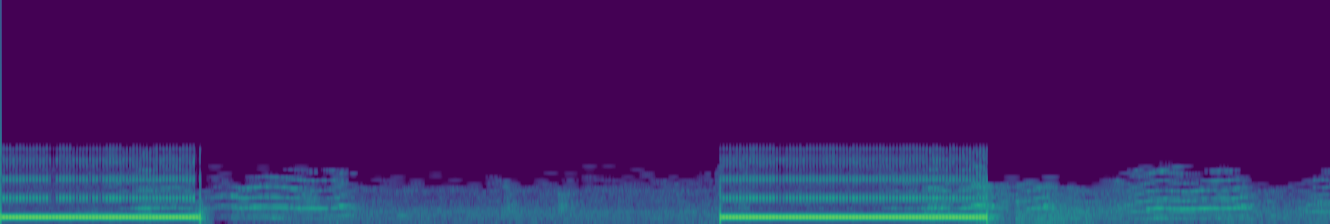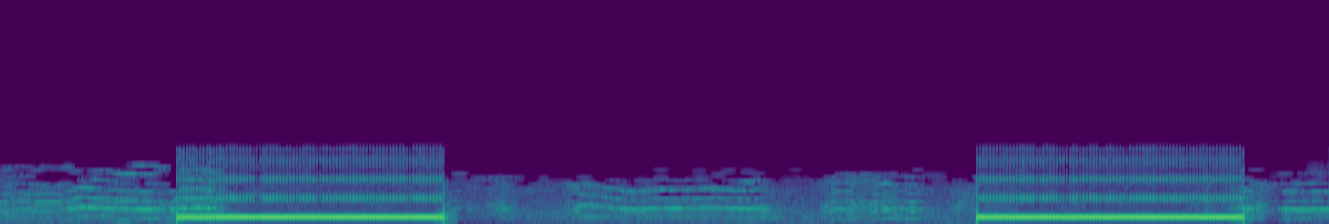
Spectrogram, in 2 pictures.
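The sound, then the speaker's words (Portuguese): A phone line rings while waiting for an answer, on a call to check on a child's medical appointment: four loud, steady two-second ringback tones at regular intervals, with quieter voices talking in the gaps between them. “Pra atender esse telefone é uma dificuldade, né?”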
